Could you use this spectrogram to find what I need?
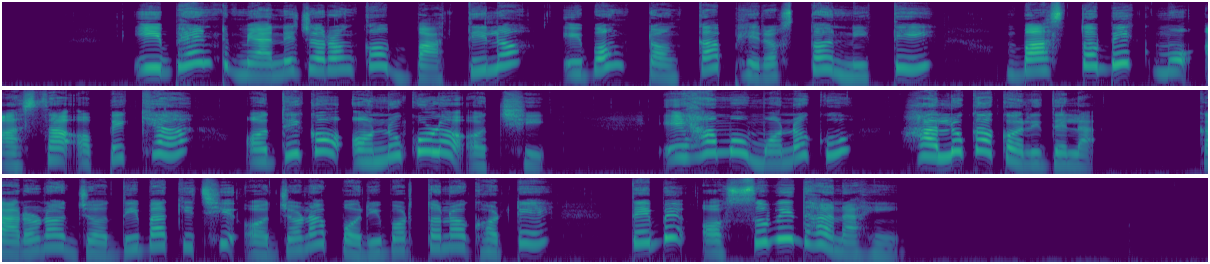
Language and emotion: Odia, surprised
